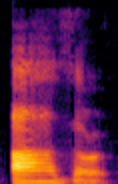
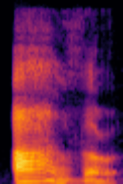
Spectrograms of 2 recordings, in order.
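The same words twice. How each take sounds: The two takes are said the same way.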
